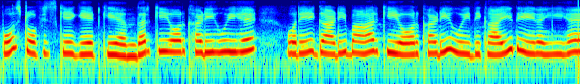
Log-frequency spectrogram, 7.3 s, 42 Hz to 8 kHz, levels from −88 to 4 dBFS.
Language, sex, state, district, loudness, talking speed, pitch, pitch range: Hindi, female, Rajasthan, Jaipur, -11 LUFS, 190 wpm, 295 Hz, 280-320 Hz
